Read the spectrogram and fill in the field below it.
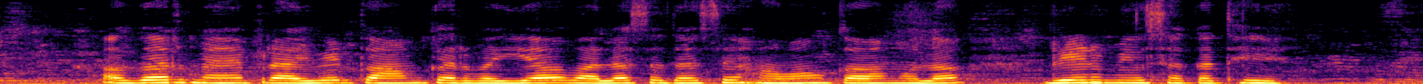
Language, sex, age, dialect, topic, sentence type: Chhattisgarhi, female, 31-35, Western/Budati/Khatahi, banking, question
